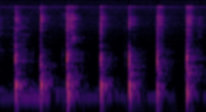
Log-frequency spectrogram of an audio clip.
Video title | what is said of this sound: recette boule de pain | Pour vérifier si votre pain il est cuit, il faut taper à l'arrière. Et si ça sonne creux à peu près comme ça, c'est qu'il est cuit.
